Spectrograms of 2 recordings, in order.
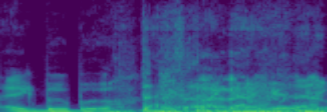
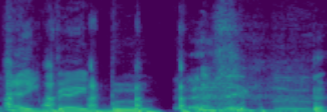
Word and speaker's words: Egbuka: But it's not Egbubu. What is it? What is it Gronk? Hold on. Oh crap. Crap. Emeka Egbuka Abuka Egbuka I love egg bites.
